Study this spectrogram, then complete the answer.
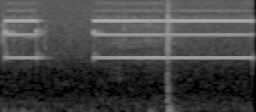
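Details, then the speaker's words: TV power supply line tested with multimeter continuity after removing and checking an SMD capacitor, which was good: two steady high-pitched beeps, second held continuously; supply line still shorted to ground. "je vais en profiter pour refaire la mesure et là vous allez entendre que ça BIPE toujours"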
